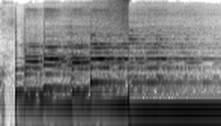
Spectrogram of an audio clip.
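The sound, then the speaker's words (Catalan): A brief sonic logo for the airline Vueling: a few bright, rising synthesized notes stack into a sustained chord, then settle onto a deep, steady held tone. Clean and loud, with no voices. “Vueling.”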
